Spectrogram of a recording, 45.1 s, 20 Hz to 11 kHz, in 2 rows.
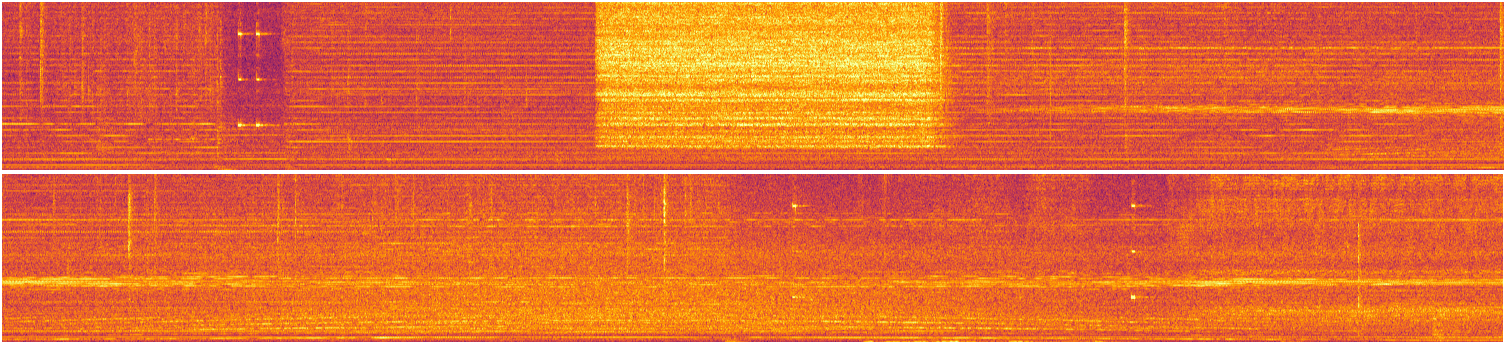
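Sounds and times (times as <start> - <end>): lathe electrical and hydraulic hum: 0.0 - 45.0
spindle whine rising: 32.2 - 42.9.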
